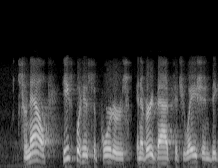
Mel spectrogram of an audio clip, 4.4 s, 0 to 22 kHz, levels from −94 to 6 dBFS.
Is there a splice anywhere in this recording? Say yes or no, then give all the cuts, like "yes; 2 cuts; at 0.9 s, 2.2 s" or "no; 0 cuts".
yes; 1 cut; at 2.6 s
